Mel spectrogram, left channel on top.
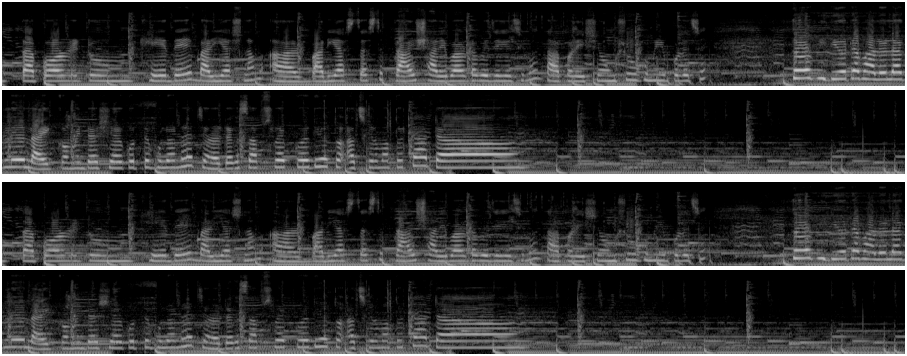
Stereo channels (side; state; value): right; quieter; 3.2 dB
